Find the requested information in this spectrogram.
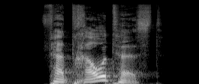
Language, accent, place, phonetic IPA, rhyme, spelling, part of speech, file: German, Germany, Berlin, [fɛɐ̯ˈtʁaʊ̯təst], -aʊ̯təst, vertrautest, verb, De-vertrautest.ogg
- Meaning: inflection of vertrauen: 1. second-person singular preterite 2. second-person singular subjunctive II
